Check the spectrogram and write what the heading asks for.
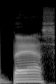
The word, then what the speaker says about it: bass: group one here and the a is representing its long sound but the word bass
